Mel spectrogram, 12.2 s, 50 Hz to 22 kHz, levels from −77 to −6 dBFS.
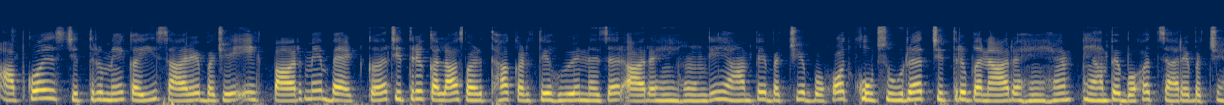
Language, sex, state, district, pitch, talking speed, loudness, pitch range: Hindi, female, Maharashtra, Nagpur, 245 Hz, 145 wpm, -16 LUFS, 235-270 Hz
